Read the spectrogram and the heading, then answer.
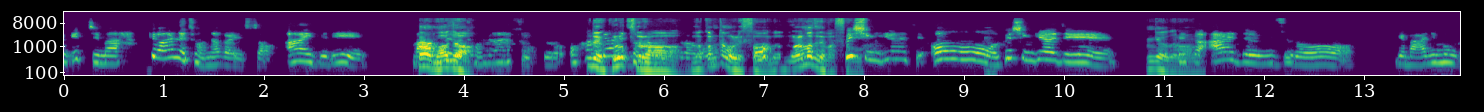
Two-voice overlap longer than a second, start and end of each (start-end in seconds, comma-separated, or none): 5.2-7.1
